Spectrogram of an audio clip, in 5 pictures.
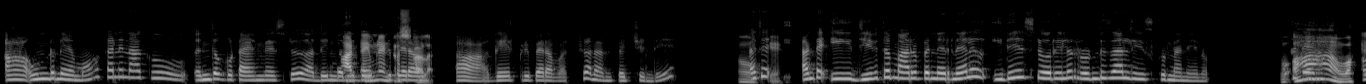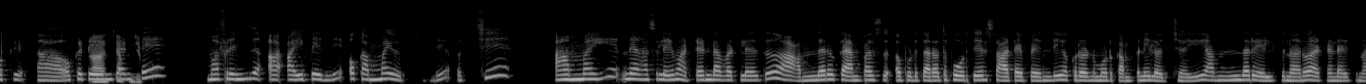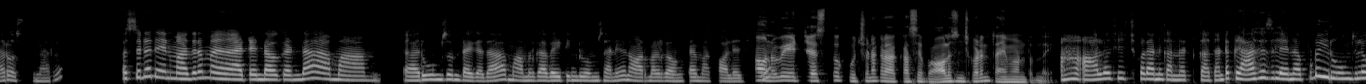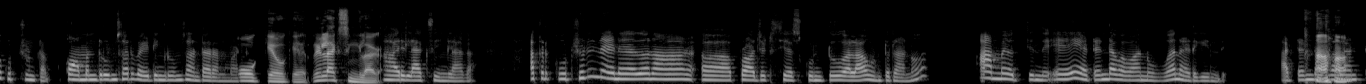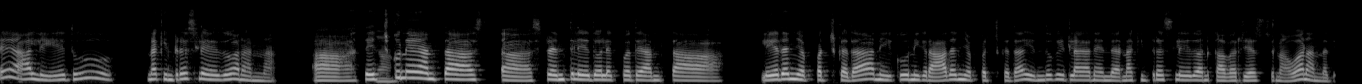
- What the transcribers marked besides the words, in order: in English: "ప్రిపేర్"; in English: "ఇంట్రెస్ట్"; in English: "ప్రిపేర్"; in English: "స్టోరీలో"; in English: "ఫ్రెండ్స్"; in English: "అటెండ్"; in English: "క్యాంపస్"; in English: "ఫోర్త్ ఇయర్ స్టార్ట్"; in English: "అటెండ్"; in English: "అటెండ్"; in English: "రూమ్స్"; in English: "వెయిటింగ్ రూమ్స్"; in English: "నార్మల్‌గా"; in English: "వెయిట్"; in English: "క్లాసేస్"; in English: "రూమ్స్‌లో"; in English: "కామన్ రూమ్స్ ఆర్ వైటింగ్ రూమ్స్"; in English: "రిలాక్సింగ్"; in English: "రిలాక్సింగ్"; in English: "ప్రాజెక్ట్స్"; in English: "అటెండ్"; in English: "అటెండ్"; laugh; in English: "ఇంట్రెస్ట్"; in English: "స్ట్రెంత్"; in English: "ఇంట్రెస్ట్"; in English: "కవర్"
- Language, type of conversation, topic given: Telugu, podcast, మీ జీవితాన్ని మార్చేసిన ముఖ్యమైన నిర్ణయం ఏదో గురించి చెప్పగలరా?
